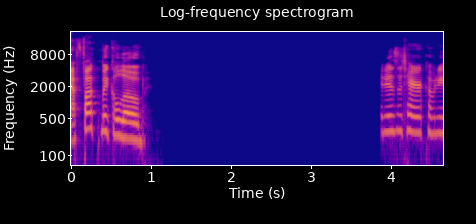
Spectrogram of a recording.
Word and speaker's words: Michelob: guess that kind of makes sense but yeah Michelob yeah like Michelob Ultra yes that's how you pronounce that I think I am going to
